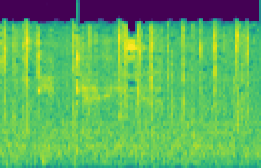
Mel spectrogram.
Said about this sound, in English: Dude, she's typing.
